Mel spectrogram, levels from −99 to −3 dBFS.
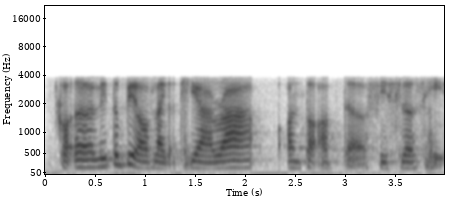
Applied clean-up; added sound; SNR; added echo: none; none; none; none.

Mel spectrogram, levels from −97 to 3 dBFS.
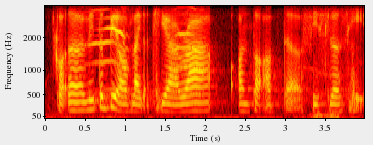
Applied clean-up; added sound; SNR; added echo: none; Meow; 8 dB; none.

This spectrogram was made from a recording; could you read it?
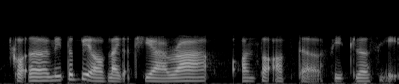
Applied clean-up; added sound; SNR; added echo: neural separator model SepFormer WHAM!.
